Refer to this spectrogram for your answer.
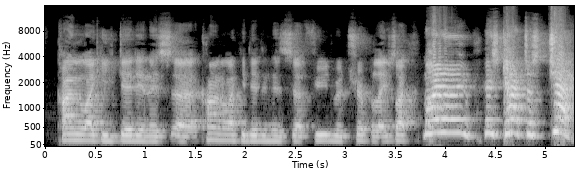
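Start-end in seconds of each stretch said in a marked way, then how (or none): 3.8-5.3 very high, raised, drawn-out emotional shout. Recalling a wrestling feud, imitating Mick Foley raising his voice emotionally. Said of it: "he would raise his voice and get all emotional".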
